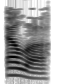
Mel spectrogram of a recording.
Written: ella

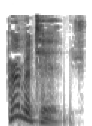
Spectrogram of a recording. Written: hermitage

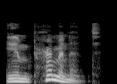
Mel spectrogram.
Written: impermanent

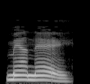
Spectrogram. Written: manet

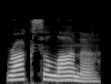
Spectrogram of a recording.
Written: roksolana

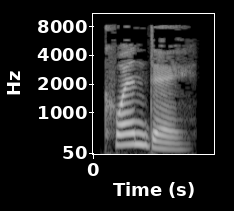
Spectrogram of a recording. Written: kwende

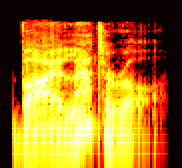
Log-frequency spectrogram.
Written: bilateral

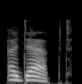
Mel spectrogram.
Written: adept

